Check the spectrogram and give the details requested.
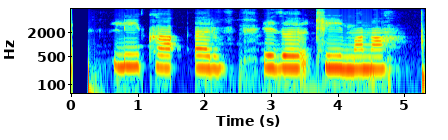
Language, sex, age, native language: Icelandic, male, 5, Czech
